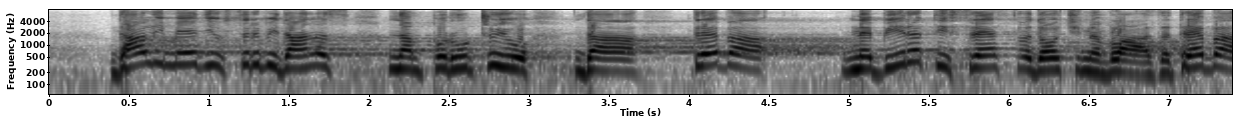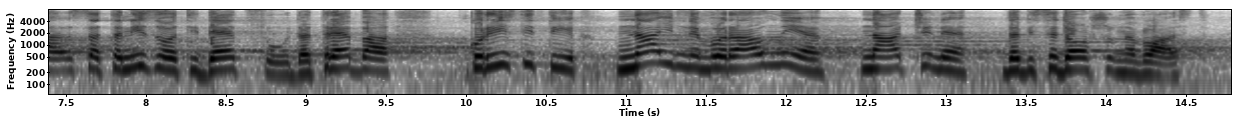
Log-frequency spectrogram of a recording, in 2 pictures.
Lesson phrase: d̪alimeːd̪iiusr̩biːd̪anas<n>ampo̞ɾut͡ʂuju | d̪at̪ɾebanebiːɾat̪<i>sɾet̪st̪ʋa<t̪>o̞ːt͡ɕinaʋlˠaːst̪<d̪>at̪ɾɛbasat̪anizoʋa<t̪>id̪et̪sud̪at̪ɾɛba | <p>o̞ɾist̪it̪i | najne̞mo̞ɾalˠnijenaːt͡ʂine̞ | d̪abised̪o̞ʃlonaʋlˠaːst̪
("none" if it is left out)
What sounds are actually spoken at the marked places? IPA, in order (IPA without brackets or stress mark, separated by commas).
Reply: n, i, d̪, d̪, t̪, k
